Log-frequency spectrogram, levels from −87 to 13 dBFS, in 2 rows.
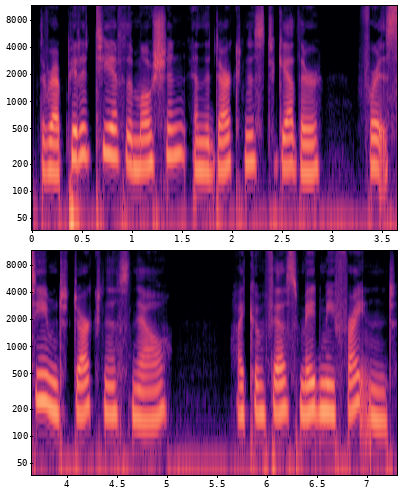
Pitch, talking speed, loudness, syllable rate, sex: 195 Hz, 140 wpm, -18 LUFS, 5.1 syllables/s, female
